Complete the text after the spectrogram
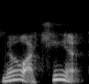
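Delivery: high, put-on voice of a fussy resident; stubborn resident. Resident refusing to examine the patient, mocked in a high voice.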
